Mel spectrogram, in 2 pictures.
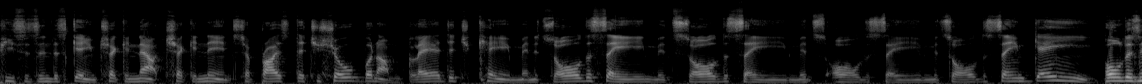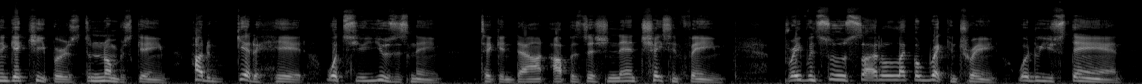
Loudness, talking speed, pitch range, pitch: -34 LUFS, 175 wpm, 115-160 Hz, 135 Hz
